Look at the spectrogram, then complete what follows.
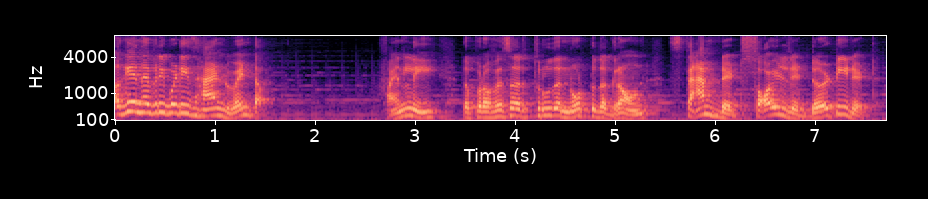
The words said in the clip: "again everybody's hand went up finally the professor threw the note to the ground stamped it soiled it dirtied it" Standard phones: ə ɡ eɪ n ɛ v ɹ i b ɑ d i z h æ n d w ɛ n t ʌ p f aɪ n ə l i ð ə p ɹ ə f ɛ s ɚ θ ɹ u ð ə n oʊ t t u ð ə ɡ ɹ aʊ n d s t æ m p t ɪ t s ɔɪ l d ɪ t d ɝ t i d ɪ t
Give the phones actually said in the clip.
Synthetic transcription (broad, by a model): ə ɡ eɪ n ɛ v ɹ i b ɑ d i z h æ n d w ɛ n t ʌ p f aɪ n ə l i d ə p ɹ ə f ɛ s ɚ t ɹ u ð ə n oʊ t t u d ə ɡ ɹ aʊ n d s t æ m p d ɪ t s ɔɪ l d ɪ t d ɝ t i d ɪ t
